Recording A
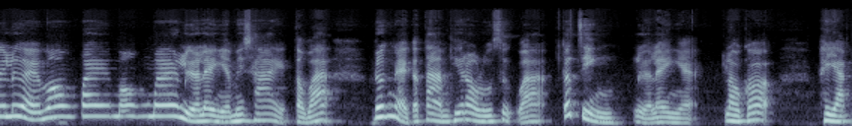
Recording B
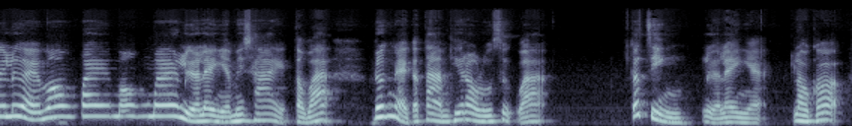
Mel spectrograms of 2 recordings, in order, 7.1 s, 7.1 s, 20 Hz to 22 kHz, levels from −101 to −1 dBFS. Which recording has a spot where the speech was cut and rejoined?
A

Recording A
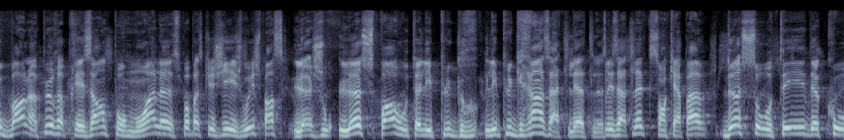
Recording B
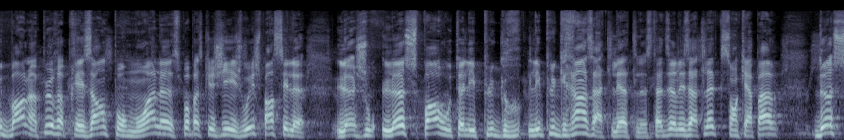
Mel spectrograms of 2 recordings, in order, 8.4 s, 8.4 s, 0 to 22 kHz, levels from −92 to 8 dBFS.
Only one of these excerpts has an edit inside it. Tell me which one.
A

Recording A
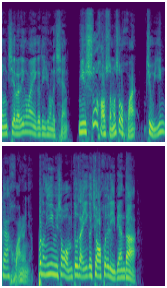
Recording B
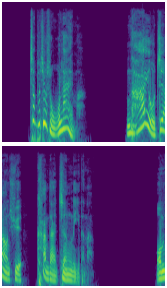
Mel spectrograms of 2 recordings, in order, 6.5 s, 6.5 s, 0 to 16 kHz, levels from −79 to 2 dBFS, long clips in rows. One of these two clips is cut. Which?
A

